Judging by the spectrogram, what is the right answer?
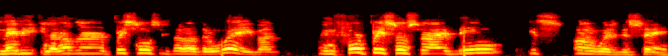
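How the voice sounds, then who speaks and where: Speaking with a Spanish accent, a woman at medium pitch talks at a fairly slow pace with lively intonation. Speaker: prison worker. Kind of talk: conference discussion. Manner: halting, many repetitions.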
